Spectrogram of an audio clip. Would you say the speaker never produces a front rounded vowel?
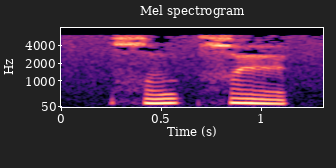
no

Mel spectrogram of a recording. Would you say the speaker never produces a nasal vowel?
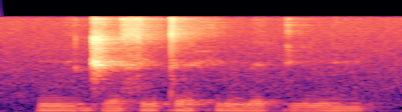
yes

